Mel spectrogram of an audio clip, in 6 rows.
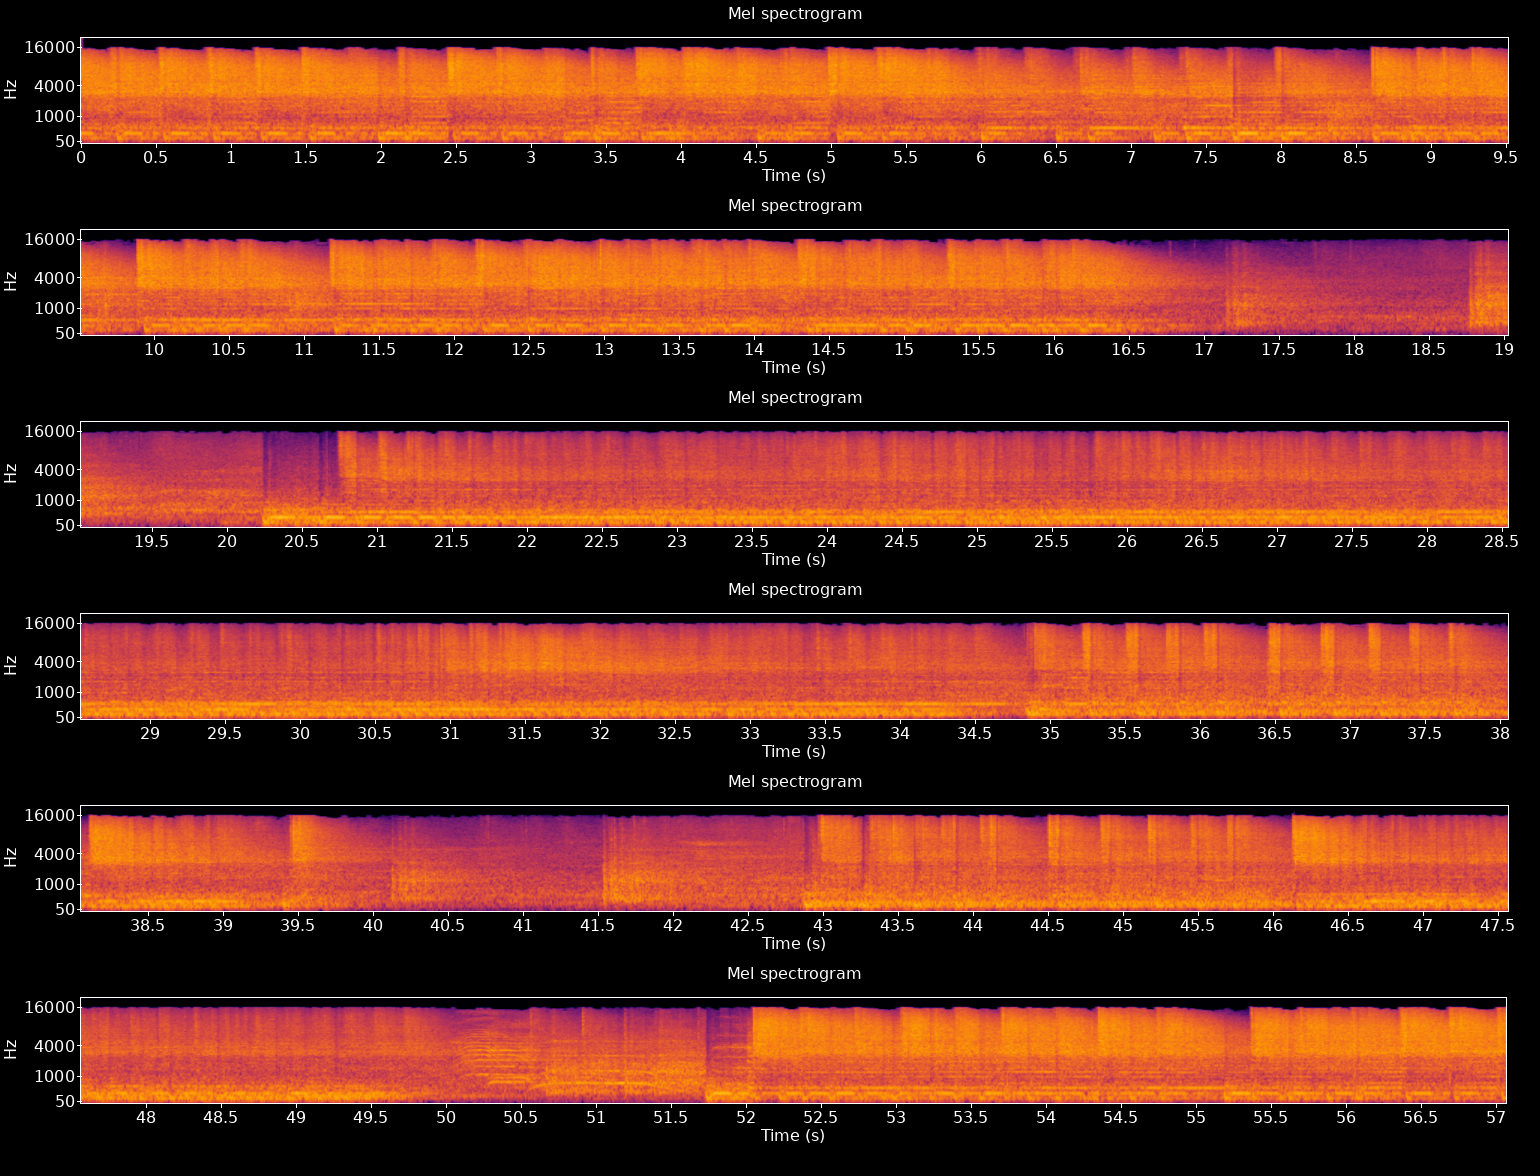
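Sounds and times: gong: 0.0s - 16.9s, 20.2s - 39.8s, 51.7s - 57.0s
hand cymbals clashing: 0.0s - 17.5s, 20.2s - 50.0s, 51.7s - 57.0s
big drum: 0.0s - 17.8s, 20.2s - 40.7s, 41.4s - 57.0s.

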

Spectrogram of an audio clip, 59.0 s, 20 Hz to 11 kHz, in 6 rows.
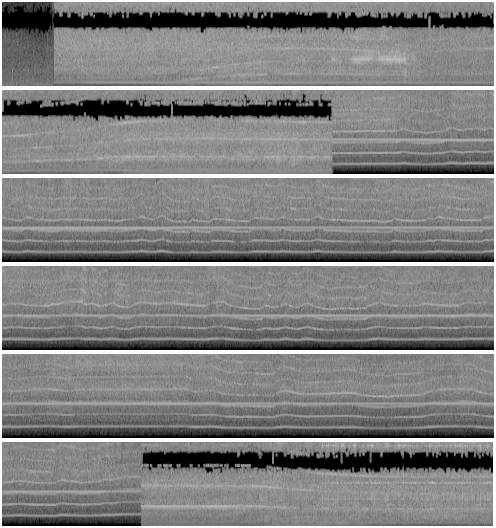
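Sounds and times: orbital sander whining: 1.0s - 59.0s.

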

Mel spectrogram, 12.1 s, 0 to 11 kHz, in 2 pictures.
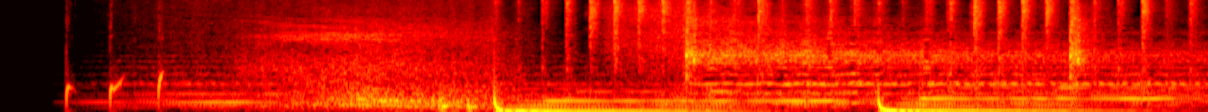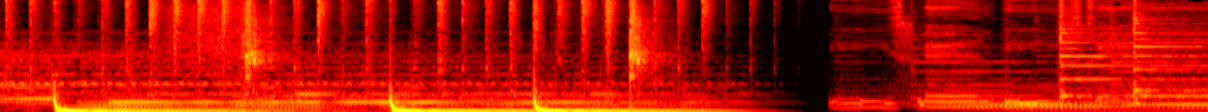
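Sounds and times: whoosh: 1.2s - 3.6s
intro music: 2.5s - 9.8s.

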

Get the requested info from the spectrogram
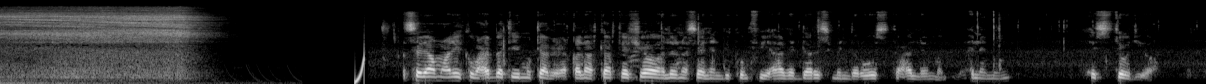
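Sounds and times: bright rushing noise: 0.0s - 2.3s.

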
